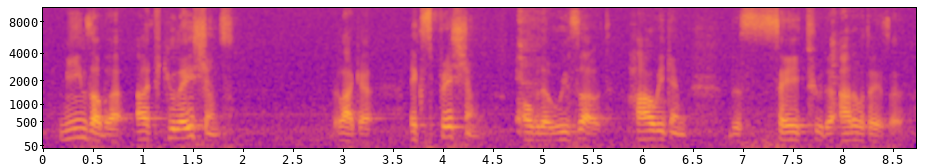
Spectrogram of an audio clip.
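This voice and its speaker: Speaking with a Japanese accent at a fairly high pitch, a man takes a fairly slow pace with long, frequent pauses and ordinary pitch variation. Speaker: market researcher. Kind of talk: conference Q&A answer. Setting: conference stage with audience. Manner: halting.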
